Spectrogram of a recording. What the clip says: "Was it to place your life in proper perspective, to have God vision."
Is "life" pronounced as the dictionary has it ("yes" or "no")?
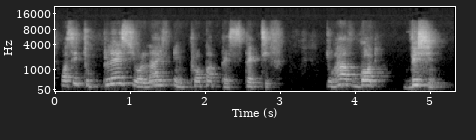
yes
